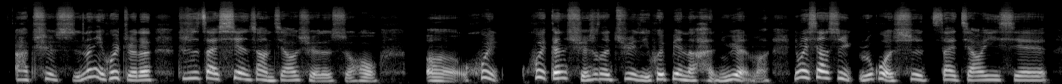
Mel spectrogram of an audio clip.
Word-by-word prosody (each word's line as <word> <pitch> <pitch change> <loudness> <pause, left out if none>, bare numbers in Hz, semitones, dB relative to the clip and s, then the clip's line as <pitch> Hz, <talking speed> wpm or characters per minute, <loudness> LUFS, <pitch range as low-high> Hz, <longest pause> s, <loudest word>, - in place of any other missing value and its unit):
啊， 215 -1 -3
确 245 +3 -4
实。 190 -2 -6
那 335 - 0
你 300 - +2
会 300 +3 +2
觉 195 -2 0
得 205 +1 +5 0.2
就 270 - -10
是 285 +1 -2
在 275 -2 +3
线 260 0 +2
上 210 -4 -1
教 195 +2 -2
学 200 -6 -4
的 155 0 -3
时 155 -3 -8
候， 160 -1 -3 0.5
呃， 170 -4 0
会 320 - -2 0.2
会 325 -1 -1
跟 285 +1 +8
学 195 -8 -2
生 240 +3 -4
的 235 -2 +3
距 240 +3 -3
离 180 -3 -1
会 235 +5 +5
变 240 -1 +2
得 180 - +1
很 185 -1 -4
远 225 - +3
吗？ 190 - -10 0.2
因 290 - -1
为 325 - +6
像 310 -1 +6
是 275 -4 -3
如 215 +5 0
果 245 -10 +4
是 230 +4 -2
在 210 +2 -2
教 195 +1 -2
一 205 0 -2
些 190 -1 -2
210 Hz, 250 characters per minute, -21 LUFS, 190-265 Hz, 0.5 s, 跟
